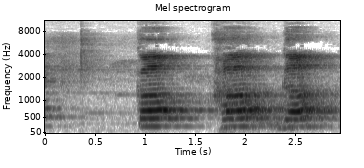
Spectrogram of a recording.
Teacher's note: मुख के अंदर हम जैसे बोलते हैं क ख ग, तो क को हम कंठ से उच्चारण कर रहे हैं, ख को कंठ से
